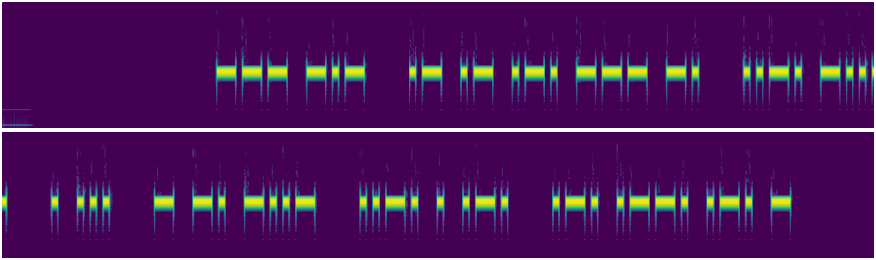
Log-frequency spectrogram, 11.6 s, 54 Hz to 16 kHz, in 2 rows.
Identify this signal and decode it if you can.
Morse code, heard as a keyed tone, about 28 wpm, 700 Hz. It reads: OK AARON FB ES TNX FER RPRT
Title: Practice QSO - Exchange 2 - Info - 28wpm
